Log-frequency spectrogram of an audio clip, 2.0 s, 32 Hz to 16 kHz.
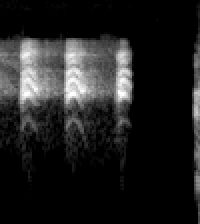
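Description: Recorded crow-cawing sound effect played from the V8 live sound card's 'Embarrass' button, the gag sound for an awkward moment: short caws about half a second apart, stopping about a second and a half in.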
